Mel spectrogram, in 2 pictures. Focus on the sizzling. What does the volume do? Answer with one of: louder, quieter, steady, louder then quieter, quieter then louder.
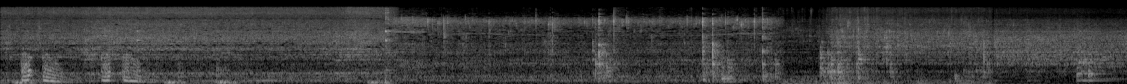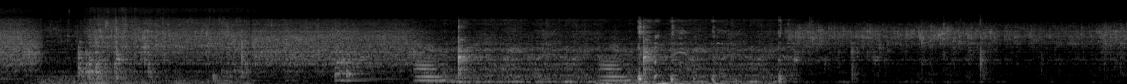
quieter.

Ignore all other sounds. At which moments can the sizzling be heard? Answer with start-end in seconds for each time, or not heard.
0.0-22.5.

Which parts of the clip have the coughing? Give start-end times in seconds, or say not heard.
0.2-1.9, 17.4-19.1.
